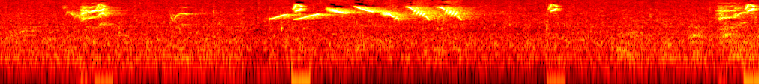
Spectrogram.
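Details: "Tui tui zel zel" song of a double-collared seedeater, a style meant for teaching young birds. Short high notes are followed by a one-second run of rapid, descending whistled slurs, then isolated high chips, all over light background hiss.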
